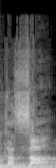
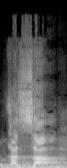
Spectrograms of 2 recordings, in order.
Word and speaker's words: গাজা: হারাইছে যেখানে বর্তমান ফিলিস্তিনের গাজ্জা আপনারা তো গাজা আরবি উচ্চারণ হইল গাজ্জা যেখানে গাজ্জা অবস্থিত হারাইছে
